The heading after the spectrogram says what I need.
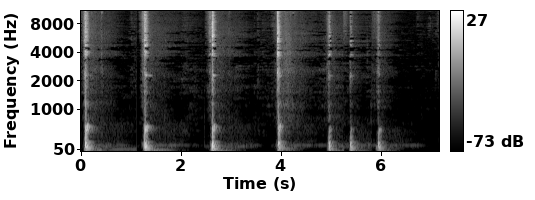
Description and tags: Sounds of a suction cup.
